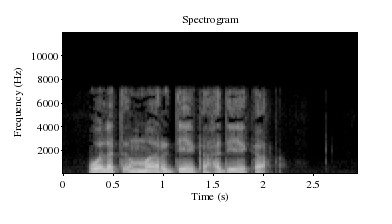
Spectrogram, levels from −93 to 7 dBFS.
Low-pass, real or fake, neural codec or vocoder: 7.2 kHz; real; none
